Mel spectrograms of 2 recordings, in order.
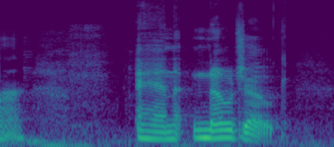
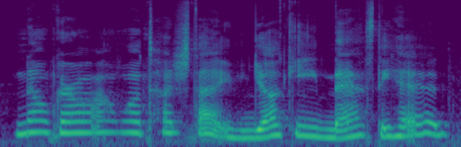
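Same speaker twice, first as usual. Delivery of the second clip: much higher, grossed-out refusal; disgusted; 6 semitones higher than usual. Retold or imitated. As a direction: recoil from the idea. Refusing to touch the baby's head.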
